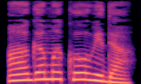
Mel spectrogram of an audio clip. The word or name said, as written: ಆಗಮಕೋವಿದ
